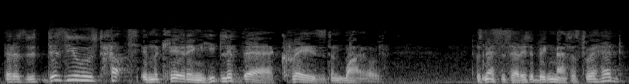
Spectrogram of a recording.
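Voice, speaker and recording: A man playing a commanding, precise gentleman detective in a radio drama. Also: mid-range voice, big pitch swings, normal speed, husky. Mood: composed, explanatory. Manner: authoritative, precise, explanatory. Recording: dull lo-fi radio, faint noise.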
